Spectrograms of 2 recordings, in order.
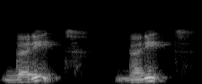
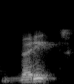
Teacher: Recuerden que dijimos que a veces casi no decimos el Shewa, muy rápido, apurada la pronunciación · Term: Shewa sencillo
